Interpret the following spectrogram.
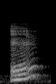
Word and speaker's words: へ: at this hiragana character this is he however this is pronounced as E when it is used as a particle let's look at the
